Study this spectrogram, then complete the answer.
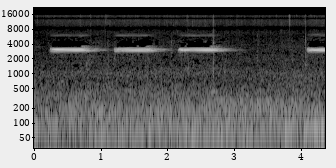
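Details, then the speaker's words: Apartment building fire alarm heard indoors as fire department approaches; piercing high-pitched tone bursts repeating roughly every second over a quiet room; evacuation signal, caused by an issue with a first-floor pull station. "I don't know if I want to leave the building or not, but that noise is driving me nuts."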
